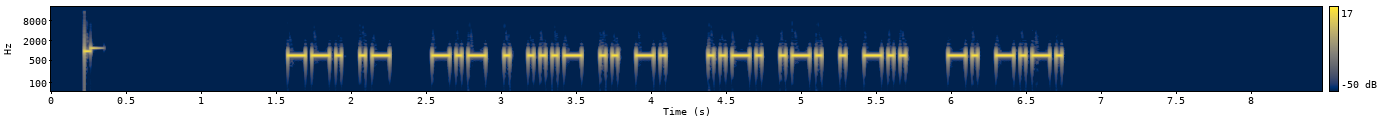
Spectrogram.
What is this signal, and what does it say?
Morse code, heard as a keyed tone, about 30 wpm, 700 Hz. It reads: GA KEVIN FRED NC
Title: K1USN SST QSO Practice - 30wpm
